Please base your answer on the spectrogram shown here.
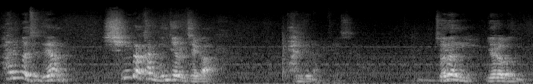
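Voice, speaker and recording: A man preaches in a church hall, earnestly recounting a personal testimony as his voice sinks to a hush and then rises. He speaks briskly in a high-pitched voice with huge pitch swings. The live stream picks him up on a distant room mic, so the sound is echoey and faintly noisy.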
